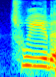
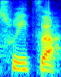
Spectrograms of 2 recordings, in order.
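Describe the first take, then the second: First: It is said with an American accent. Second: It is said without an American accent. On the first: The speaker calls it right. "let me speak American English" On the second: The speaker calls it wrong. "and not"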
